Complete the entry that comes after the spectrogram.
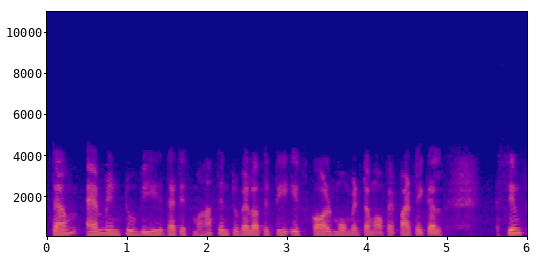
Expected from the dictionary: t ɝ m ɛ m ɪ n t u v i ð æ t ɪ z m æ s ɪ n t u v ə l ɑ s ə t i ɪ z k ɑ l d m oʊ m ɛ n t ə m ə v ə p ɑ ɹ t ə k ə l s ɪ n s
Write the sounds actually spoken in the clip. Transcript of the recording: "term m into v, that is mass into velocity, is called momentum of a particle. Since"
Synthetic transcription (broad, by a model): t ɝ m ɛ m ɪ n t u v i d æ t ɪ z m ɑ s ɪ n t u v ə l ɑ s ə t i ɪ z k ɑ l d m oʊ m ɛ n t ə m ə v ə p ɑ ɹ t ə k ə l s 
